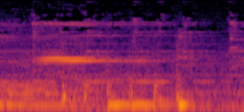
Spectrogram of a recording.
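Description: Indian devotional music: a sung Sanskrit prayer over a steady drone, with plucked string notes that sound like a sitar.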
